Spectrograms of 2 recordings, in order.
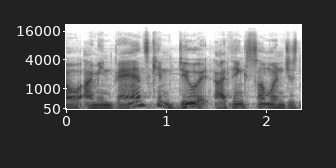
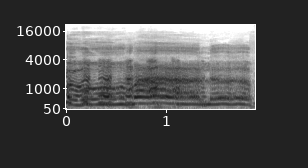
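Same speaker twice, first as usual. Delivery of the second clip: much higher, louder, laughing swoon; mock romantic lover; 13 semitones higher, 6 dB louder, much slower than usual. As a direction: ham up a movie-romance sigh. Mock Ghost pottery romance scene.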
